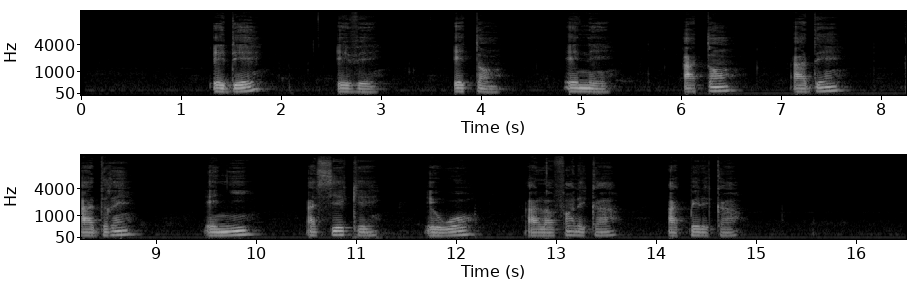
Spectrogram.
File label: Ewe, Toene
